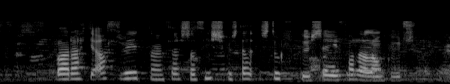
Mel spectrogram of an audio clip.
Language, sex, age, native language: Icelandic, female, 15, Icelandic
